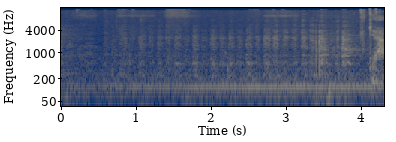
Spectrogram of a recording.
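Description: An eight-month-old golden retriever panting rapidly and evenly, over a steady low hum.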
